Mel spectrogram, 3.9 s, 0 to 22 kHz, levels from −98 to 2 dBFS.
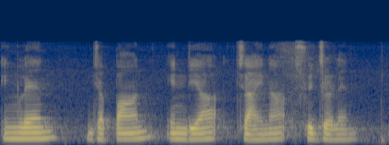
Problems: low volume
